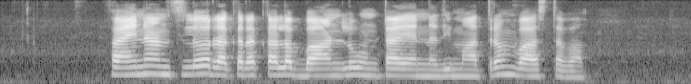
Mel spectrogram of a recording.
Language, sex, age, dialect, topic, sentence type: Telugu, female, 25-30, Telangana, banking, statement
